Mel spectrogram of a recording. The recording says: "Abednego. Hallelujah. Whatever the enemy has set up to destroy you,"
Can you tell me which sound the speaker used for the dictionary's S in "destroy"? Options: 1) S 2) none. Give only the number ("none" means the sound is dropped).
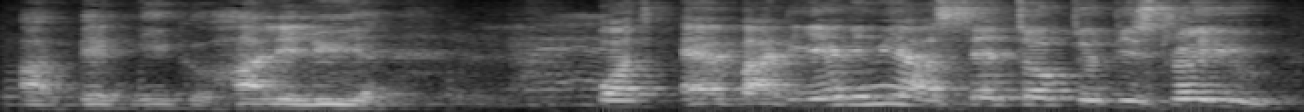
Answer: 1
